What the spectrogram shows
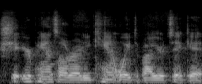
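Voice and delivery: ordinary talk, nothing marked

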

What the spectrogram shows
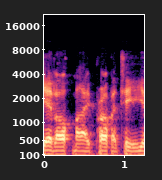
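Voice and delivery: slow, dead-flat, robotic monotone. Describing a talking paintball marker at the door, in the Terminator voice. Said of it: "in the Terminator voice".

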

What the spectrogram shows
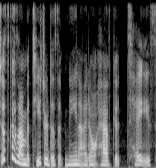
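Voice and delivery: mock indignant, offended, defensive teacher voice. Retelling how a teacher answered a student's remark, as a mock-offended teacher. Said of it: "she's all offended".

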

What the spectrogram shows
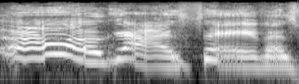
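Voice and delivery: very slow, high, drawn-out whiny voice. Speaker contrasts ways of crying out to God, mock whining. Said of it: "crying and whining".

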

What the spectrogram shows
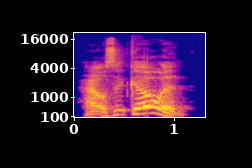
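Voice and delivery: put-on old man voice. Performing a greeting as a listener then praises it, old man impression. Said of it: "Spot on old man impression".

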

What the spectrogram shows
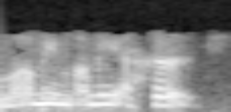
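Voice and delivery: mock tearful, high crying voice of a hurt child. Retelling what her hurt child said on the staircase: imitating Ansley crying. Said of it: "was crying".

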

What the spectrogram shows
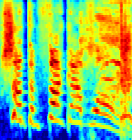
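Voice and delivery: mock very high, furious, fed-up outburst. Retelling snapping at someone who popped in mid-game: imitating own angry outburst. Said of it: "I was getting pretty frustrated".

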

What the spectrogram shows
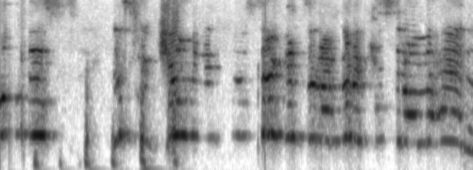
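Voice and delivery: acted, very high, wild, excited Australian screaming. Praising how he got people excited about wildlife, speaker imitates excited Australian screaming. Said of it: "this Australian guy screaming across the room".

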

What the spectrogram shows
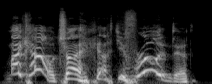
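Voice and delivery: very high housewife voice, pitch swooping around. Player narrating a game scene voices June, in June's 1950s housewife voice. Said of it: "50s housewife, is like".

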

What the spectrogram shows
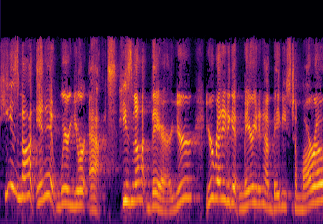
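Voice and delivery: ordinary talk, nothing marked

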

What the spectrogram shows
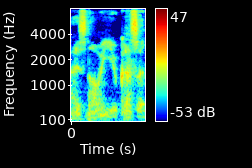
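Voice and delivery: breathy, unvoiced whispered words. Voicing a parting line as a character walks out: whispered. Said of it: "just a whispered".

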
